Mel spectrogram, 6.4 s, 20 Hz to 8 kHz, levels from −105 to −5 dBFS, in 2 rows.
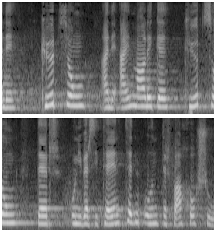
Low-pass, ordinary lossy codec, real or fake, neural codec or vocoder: none; none; real; none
